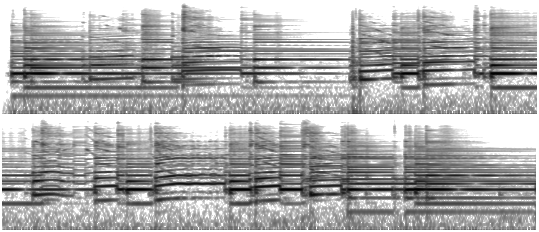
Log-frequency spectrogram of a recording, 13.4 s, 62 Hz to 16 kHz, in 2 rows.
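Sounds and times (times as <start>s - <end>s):
tin guitar: 0.1s - 13.3s.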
